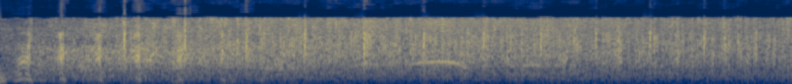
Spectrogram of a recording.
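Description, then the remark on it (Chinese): A steady wash of audience applause at a xiangsheng (crosstalk comedy) performance, encouraging the performer to go on, fills the whole four seconds, many hands clapping at once in a dense, even crackle without pause, with no one speaking over it. “说呀，来，我们掌声鼓励他往下说呀。”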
